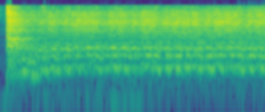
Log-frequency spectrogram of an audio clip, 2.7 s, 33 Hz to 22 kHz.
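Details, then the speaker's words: 1965 Ford F-250 4x4 V8 with a Holley carb, started after valve cover gasket work, with 6 psi fuel pressure: fast idle with a sharp raspy edge over the rumble from an exhaust leak, side still being located. "The next thing we need to do is figure out where this exhaust leak is because we gotta fix it on one side or the other to use the air-fuel ratio gauge."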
